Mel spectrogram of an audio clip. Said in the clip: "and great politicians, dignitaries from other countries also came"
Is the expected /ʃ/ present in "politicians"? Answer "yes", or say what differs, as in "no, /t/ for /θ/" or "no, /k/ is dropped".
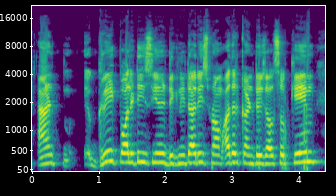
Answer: no, /s/ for /ʃ/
